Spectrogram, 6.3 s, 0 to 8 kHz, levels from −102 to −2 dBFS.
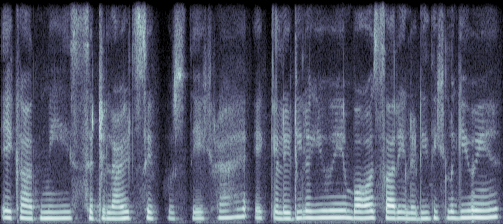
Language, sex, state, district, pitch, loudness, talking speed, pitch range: Hindi, female, Uttar Pradesh, Lalitpur, 230 Hz, -18 LUFS, 180 wpm, 220-240 Hz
